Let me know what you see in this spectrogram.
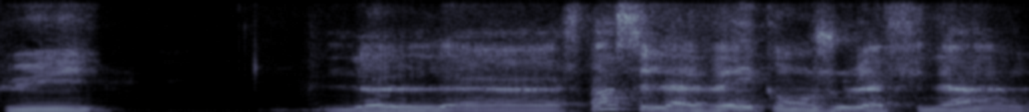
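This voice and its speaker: A man speaks very slowly in a fairly high voice. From Quebec, Abitibi (Amos). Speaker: curling champion. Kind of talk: podcast interview.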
